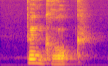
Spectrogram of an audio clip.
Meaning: punk, punk rock (rock genre)
- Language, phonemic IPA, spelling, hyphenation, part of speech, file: Dutch, /ˈpʏŋk.rɔk/, punkrock, punk‧rock, noun, Nl-punkrock.ogg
